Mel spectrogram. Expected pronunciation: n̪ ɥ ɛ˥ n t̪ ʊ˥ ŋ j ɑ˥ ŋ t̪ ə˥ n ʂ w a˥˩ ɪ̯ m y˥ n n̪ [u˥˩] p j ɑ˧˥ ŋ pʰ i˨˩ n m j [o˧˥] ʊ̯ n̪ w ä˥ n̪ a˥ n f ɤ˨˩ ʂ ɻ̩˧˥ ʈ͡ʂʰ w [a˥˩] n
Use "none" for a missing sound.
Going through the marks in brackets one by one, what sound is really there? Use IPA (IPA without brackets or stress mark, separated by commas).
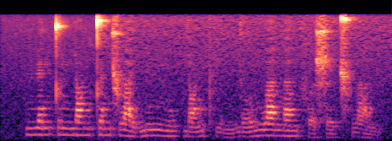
u˧˥, o˧˥, a˥˩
